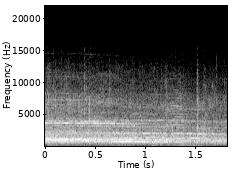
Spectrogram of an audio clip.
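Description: A crowd at a university netball match protests an uncalled travelling violation, with a steady, dense roar of voices and shouts filling the whole moment at close range.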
